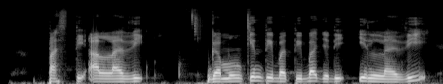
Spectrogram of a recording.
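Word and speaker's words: الَّذِي: Maka dibacanya alladzi, bukan ulladzi, bukan illadzi.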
